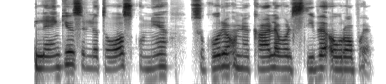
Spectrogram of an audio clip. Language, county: Lithuanian, Vilnius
